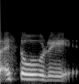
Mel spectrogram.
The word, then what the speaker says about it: Ettore: So you have a character, Ettore. Is that how you pronounce it?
